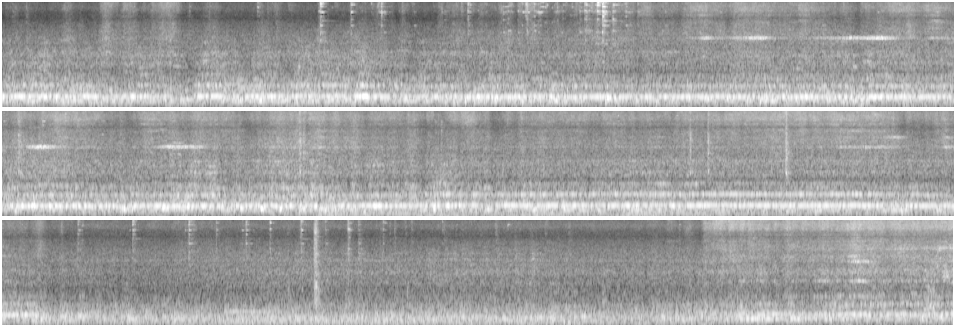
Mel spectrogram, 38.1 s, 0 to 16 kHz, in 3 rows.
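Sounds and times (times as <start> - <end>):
high wheel squeals: 6.7 - 17.9, 18.7 - 26.0, 34.9 - 38.0
diesel engine drone: 12.3 - 37.5.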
